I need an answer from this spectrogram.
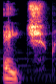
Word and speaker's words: Popol Vuh: He is a Quiche Mayan, and he calls it the Popol Vuh. And it's how he pronounces the vu sound. And I do a little bit myself pronounce it vu.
